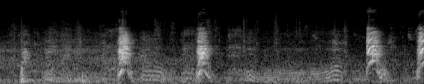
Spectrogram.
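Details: Sanin Shiba puppies play-fighting in a basement; short, sharp, high yips and barks come in bursts about a second apart, with softer low growling and grumbling between them.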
